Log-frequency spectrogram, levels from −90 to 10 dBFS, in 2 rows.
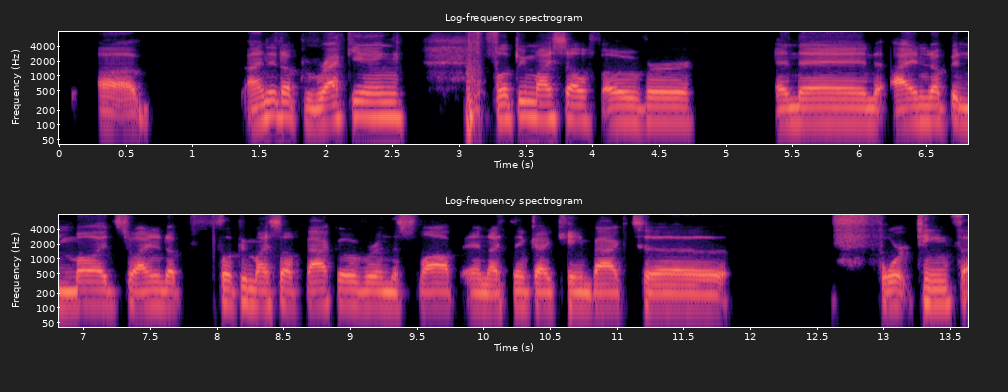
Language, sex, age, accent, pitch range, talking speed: English, male, 10-29, American, 95-115 Hz, 150 wpm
